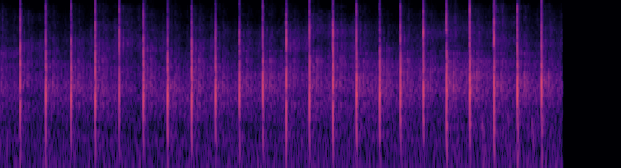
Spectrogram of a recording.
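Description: One person clapping alone, steady evenly spaced claps about four a second, that stop suddenly near the end.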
